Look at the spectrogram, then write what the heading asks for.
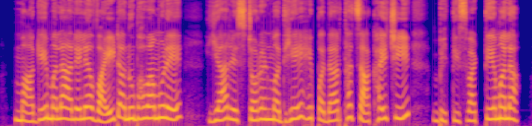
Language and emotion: Marathi, fearful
